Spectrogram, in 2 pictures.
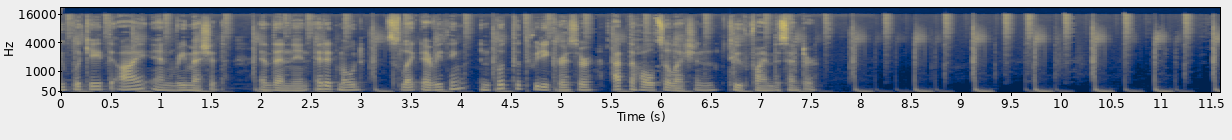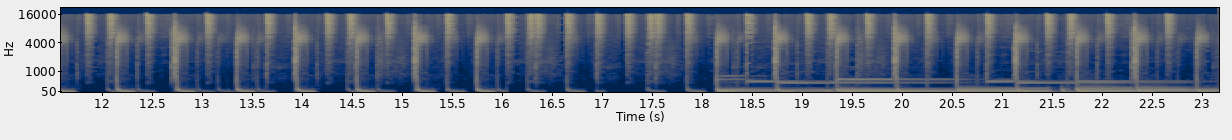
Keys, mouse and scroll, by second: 2.0 a, 2.2 a, 3.3-4.2 drag, 4.9 Tab, 5.4 a, 6.2 shift+s, 8.6 Tab, 9.2 g, 10.5 x, 13.5 g, 15.8 alt+middle click, 16.3 g, 18.3 alt+click, 18.7 click, 19.1 g, 21.3 Tab, 21.4 v, 22.0 click.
